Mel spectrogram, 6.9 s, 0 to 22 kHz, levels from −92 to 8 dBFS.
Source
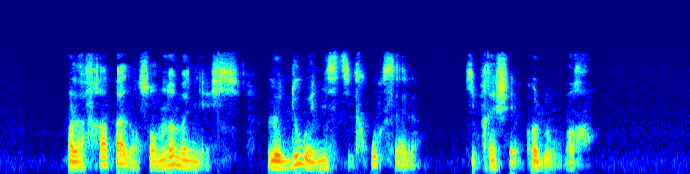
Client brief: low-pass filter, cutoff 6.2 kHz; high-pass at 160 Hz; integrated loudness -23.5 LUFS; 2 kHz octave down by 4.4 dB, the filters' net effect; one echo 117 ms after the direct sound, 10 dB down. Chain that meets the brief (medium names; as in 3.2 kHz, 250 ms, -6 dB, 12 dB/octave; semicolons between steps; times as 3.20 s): high-pass 160 Hz; low-pass 6.2 kHz; peaking EQ 2 kHz -6.5 dB; delay 117 ms -10 dB; trim +2.5 dB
